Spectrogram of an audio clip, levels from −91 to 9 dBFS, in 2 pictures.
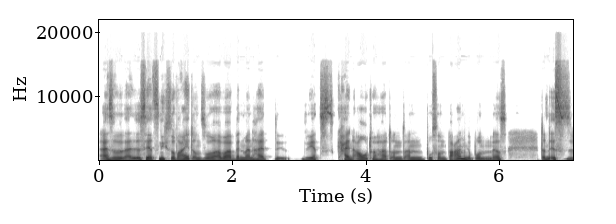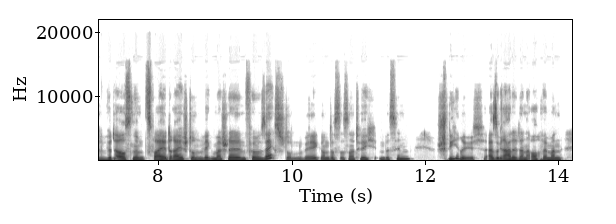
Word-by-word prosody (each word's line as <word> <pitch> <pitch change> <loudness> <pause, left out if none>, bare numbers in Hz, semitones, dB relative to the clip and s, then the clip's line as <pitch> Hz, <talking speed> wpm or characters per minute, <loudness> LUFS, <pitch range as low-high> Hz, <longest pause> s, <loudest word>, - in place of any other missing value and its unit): also, 205 +2 +1
al 200 0 0
ist 220 +2 0
jetzt 225 +1 +3
nicht 245 -1 +3
so 210 -2 0
weit 270 +7 +1
und 195 -5 -4
so, 210 +4 -1
aber 200 -2 +2
wenn 210 +1 0
man 205 -1 -1
halt 210 -1 -1
d 340 - -6 0.2
jetzt 210 +1 -3
kein 215 -1 0
Auto 220 -3 0
hat 210 +2 -4
und 195 0 -4
an 200 -1 -2
Bus 225 0 -5
und 185 -1 -3
Bahn 300 +2 +2
gebunden 185 -2 -3
ist, 210 +2 -2 0.5
dann - - -1
ist - - +1 0.2
wird 235 - 0
aus 220 +1 +4
'nem 210 -3 +2
2, 220 0 +4
3 225 +5 +3
Stunden 240 -1 -2
Weg 245 +1 +1
mal 245 -1 +2
schnell 255 0 +4
'n 240 0 0
5, 270 0 +2
6 390 - +3
Stunden - - -8
Weg, 200 +4 -1
und 200 - -1
das 210 - -5
ist 225 +2 -7
natürlich 235 +1 -2
'n 210 - -4
bisschen 270 +6 -2 0.3
schwierig. 285 +7 -1
Also, 200 0 +3
grade 225 +4 +3
dann 220 0 0
auch, 220 0 -1
wenn 215 0 +2
man 205 -1 +1
220 Hz, 230 wpm, -21 LUFS, 205-245 Hz, 0.5 s, aus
